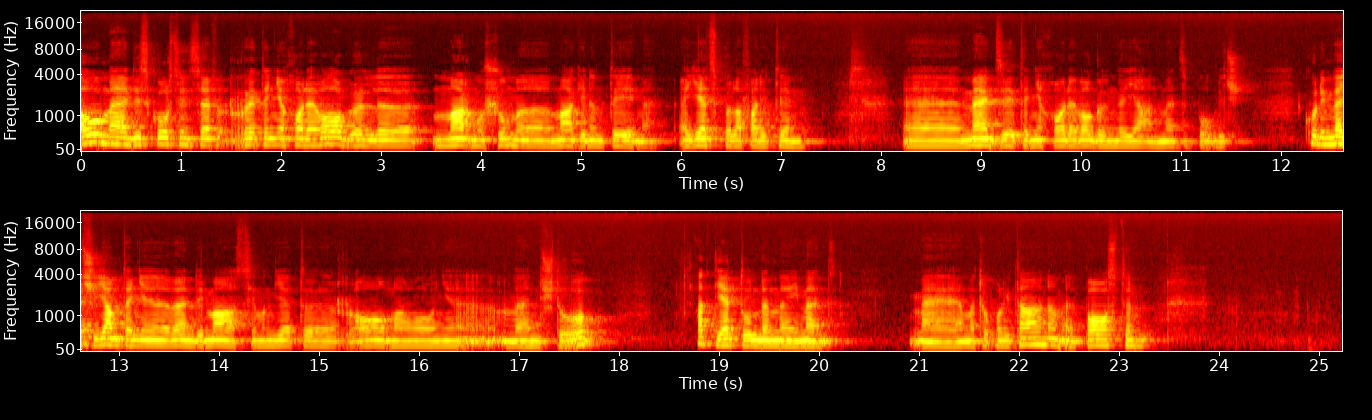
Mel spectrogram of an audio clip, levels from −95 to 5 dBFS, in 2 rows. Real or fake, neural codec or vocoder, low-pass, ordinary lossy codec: fake; vocoder, 44.1 kHz, 128 mel bands every 256 samples, BigVGAN v2; none; none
